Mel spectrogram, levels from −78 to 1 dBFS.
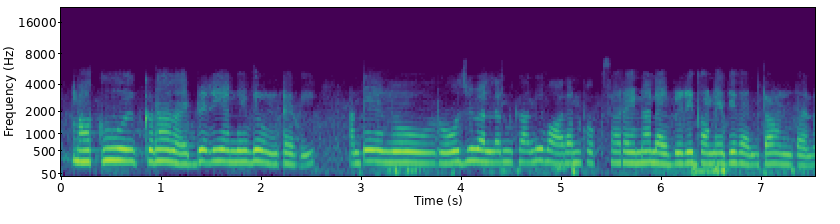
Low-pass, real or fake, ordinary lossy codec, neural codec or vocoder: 7.2 kHz; fake; none; codec, 16 kHz, 2 kbps, X-Codec, HuBERT features, trained on balanced general audio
